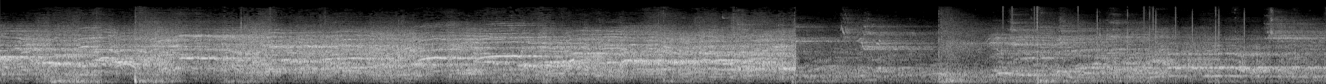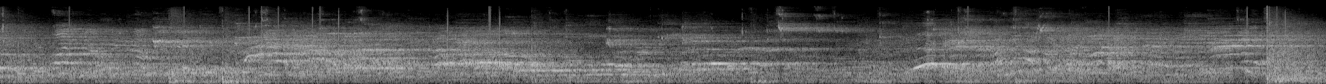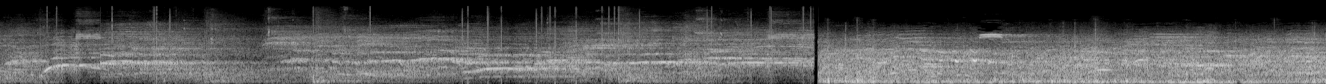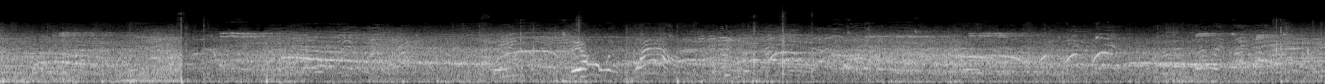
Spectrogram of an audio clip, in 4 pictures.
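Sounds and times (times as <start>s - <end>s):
players and spectators shouting: 0.0s - 53.0s
volleyball smacks echoing: 0.5s - 1.8s, 9.3s - 11.6s, 25.7s - 26.6s.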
